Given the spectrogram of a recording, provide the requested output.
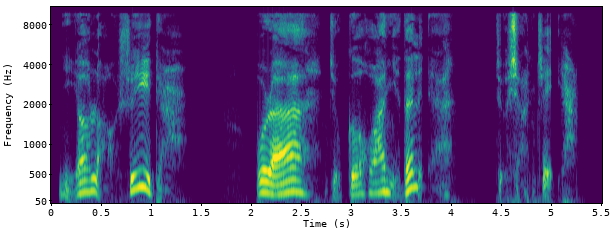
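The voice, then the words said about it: Low, deep menacing voice. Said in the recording (Chinese): “用低沉的声音说完”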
